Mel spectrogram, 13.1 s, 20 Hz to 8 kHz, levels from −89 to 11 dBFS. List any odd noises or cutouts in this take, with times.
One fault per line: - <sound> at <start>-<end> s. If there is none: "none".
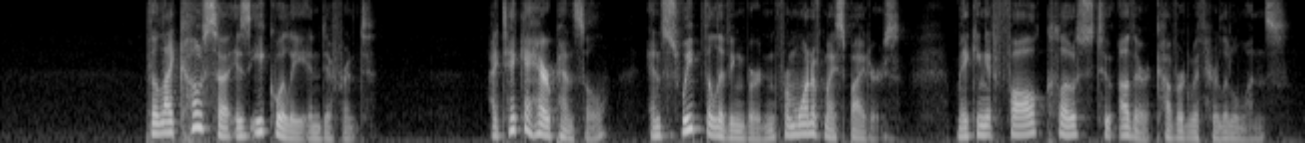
none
